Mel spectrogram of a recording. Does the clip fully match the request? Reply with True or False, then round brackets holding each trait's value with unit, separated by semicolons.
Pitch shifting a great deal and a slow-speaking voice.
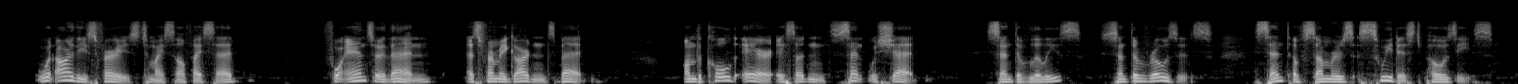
True (6.9 semitones; 125 wpm)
